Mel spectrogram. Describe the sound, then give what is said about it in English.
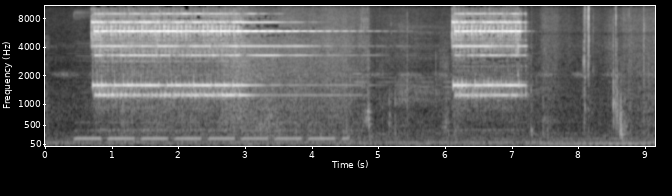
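A telephone rings after a call is dialed, a bright trilling bell in two bursts: one long ring and then a shorter one after a brief pause. “She dials her phone.”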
